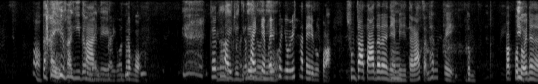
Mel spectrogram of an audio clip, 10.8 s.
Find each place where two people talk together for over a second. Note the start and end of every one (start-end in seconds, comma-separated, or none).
none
